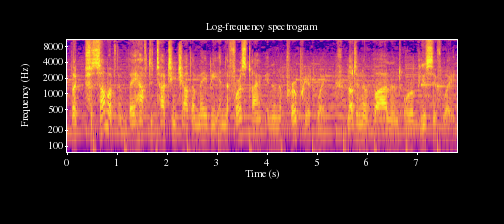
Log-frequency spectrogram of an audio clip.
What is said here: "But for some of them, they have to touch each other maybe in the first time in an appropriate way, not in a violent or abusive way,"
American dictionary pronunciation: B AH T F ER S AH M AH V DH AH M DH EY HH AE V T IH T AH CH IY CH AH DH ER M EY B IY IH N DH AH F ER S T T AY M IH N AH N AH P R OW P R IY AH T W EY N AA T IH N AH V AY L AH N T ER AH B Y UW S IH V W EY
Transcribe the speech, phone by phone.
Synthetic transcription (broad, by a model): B AH T F ER S AH M AH V DH AH M DH EY HH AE F T IH T AH CH IY CH AH DH ER M EY B IY IH N DH AH F ER S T T AY M IH N AH N AH P R OW P R IY AH T W EY N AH T IH N AH V AY L AH N T ER AH B Y UW S IH V W EY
